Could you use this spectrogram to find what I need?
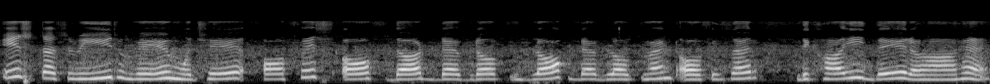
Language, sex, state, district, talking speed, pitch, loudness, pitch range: Hindi, female, Madhya Pradesh, Katni, 90 wpm, 250 Hz, -15 LUFS, 235-275 Hz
